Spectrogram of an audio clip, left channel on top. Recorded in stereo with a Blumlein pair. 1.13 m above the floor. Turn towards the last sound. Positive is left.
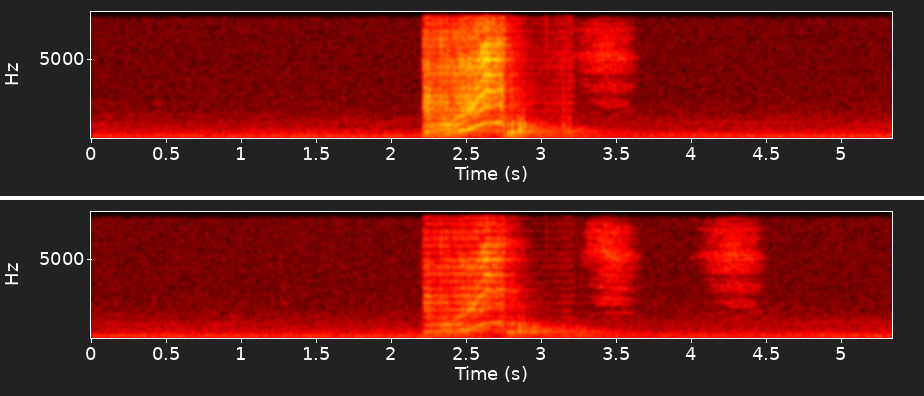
turn(degrees=30)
